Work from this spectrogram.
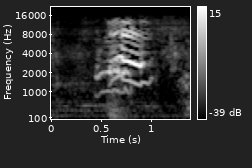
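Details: Kitten giving a single short, high-pitched meow that rises and then dips, heard indoors over faint room noise.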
